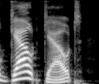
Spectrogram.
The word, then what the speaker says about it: Gout Gout: His family name was originally transliterated as Gua or Guat, but now Gout Gout, pronounced to rhyme with pout, is the name the world knows, and it's becoming one that track and field will never forget.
